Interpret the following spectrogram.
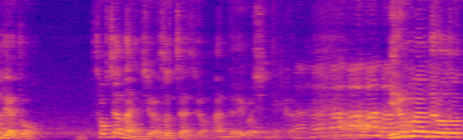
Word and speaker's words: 에거시: 사람이지만 아실 텐데 안드레 에거시라고 하는 사람이 있습니다. 옛날에 굉장히 유명한 사람이었고요. 처음에 이제 우리나라 사람들이 외국어니까 아가씨라고 발음을 많이 했습니다. 처음에 들었을 땐 여자 이름인지 여자인 줄 알았는데 외국 사람입니다. 안드레 에거시.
